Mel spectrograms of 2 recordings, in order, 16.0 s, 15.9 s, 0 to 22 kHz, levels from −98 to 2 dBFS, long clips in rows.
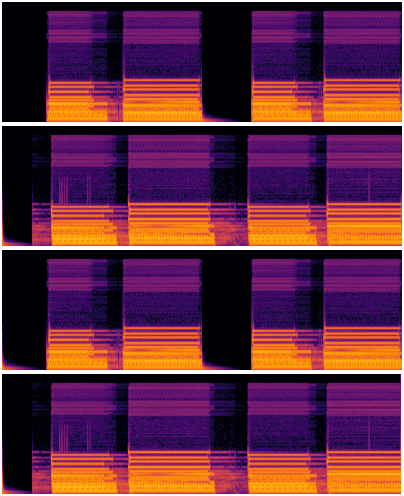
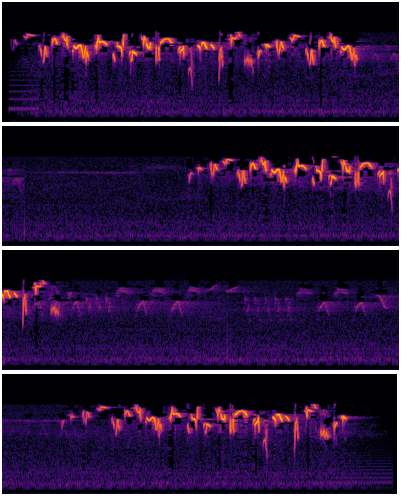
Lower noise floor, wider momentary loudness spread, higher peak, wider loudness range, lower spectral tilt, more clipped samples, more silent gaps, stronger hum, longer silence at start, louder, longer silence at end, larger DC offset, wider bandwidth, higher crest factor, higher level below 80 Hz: second, -35 dBFS vs -69 dBFS; second, 6 LU vs 15 LU; about the same, -4 dBFS vs -4 dBFS; second, 1 LU vs 12 LU; first, -9.5 dB/octave vs 8 dB/octave; neither; first, 2.38-2.50 s, 8.41-8.45 s, 10.38-10.50 s vs none; neither; first, 0.45 s vs 0.25 s; about the same, -16 LUFS vs -15 LUFS; second, 0 s vs 0.5 s; neither; first, 17 kHz vs 9.2 kHz; second, 12 dB vs 18 dB; first, -28 dBFS vs under -90 dBFS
